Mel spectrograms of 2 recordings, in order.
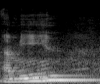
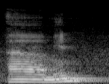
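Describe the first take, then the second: First: The first vowel is short, the second long. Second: The first vowel is drawn out long. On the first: It means trustworthy. "hamzahnya pendek, kemudian min panjang" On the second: It means safe. "amin dengan hamzahnya dipanjangkan"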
